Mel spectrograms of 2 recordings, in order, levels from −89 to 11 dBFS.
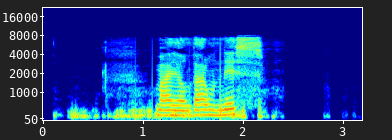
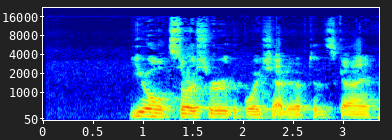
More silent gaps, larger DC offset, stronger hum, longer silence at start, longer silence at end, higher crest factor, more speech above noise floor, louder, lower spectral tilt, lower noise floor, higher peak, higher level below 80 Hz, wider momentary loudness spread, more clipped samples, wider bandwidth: neither; neither; neither; second, 0.25 s vs 0.85 s; first, 0.85 s vs 0 s; about the same, 16 dB vs 16 dB; about the same, 44 dB vs 44 dB; about the same, -17 LUFS vs -16 LUFS; about the same, -5.5 dB/octave vs -5.5 dB/octave; about the same, -60 dBFS vs -60 dBFS; about the same, -2 dBFS vs -2 dBFS; about the same, -52 dBFS vs -54 dBFS; first, 16 LU vs 6 LU; neither; second, 8 kHz vs 16.5 kHz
